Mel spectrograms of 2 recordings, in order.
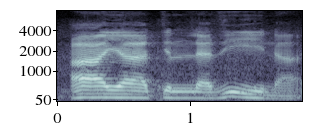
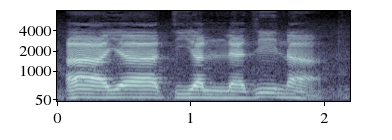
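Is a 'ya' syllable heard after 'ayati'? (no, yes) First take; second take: no; yes. First: No 'ya' syllable is heard after 'ayati'. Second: A 'ya' syllable is heard after 'ayati'. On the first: This is another traditional reading of the verse. "menjadi atil ayatil ladzi ayatil ladzina" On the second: This is one traditional reading of the verse. "Ayatiyal ladzina menjadi"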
